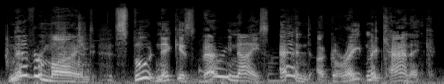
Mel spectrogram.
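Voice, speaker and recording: A man voicing a chatty, friendly robot in a video game, animated and familiar in manner. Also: a little high, a little slow, creaky, soft background music, full character voice. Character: chatty friendly robot showing a newcomer around. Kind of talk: scripted video game cutscene acting.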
